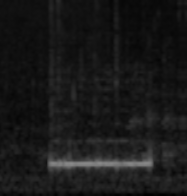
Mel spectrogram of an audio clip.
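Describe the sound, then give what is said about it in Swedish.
One steady telephone tone, clear and mid-pitched, lasts about a second as a man is rung up, then cuts off. A faint low background hum runs before and after it. “jag beslutar mig för att ringa upp honom för att få reda på vad det här kan handla om”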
